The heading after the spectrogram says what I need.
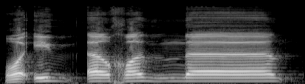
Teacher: ना को थोड़ा सा लंबा कीजिएगा क्योंकि इसमें अलिफ है नून के साथ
